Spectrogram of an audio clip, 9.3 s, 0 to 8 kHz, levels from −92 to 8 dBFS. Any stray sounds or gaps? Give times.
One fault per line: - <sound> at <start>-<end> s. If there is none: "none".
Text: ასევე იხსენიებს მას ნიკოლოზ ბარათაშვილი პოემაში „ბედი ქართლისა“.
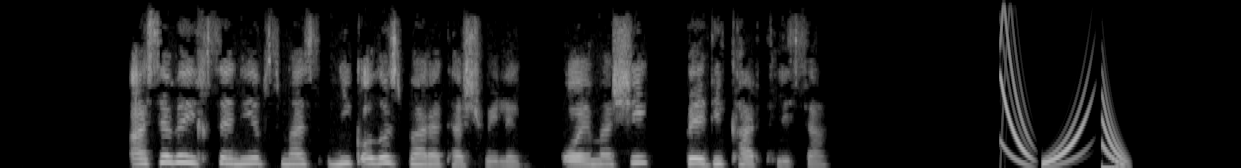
- chirp at 7.5-8.5 s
